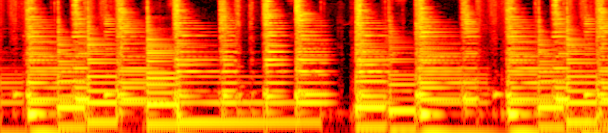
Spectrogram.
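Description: Background music of plucked string instruments playing a light, bouncy tune, cutting out for a moment about three seconds in.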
